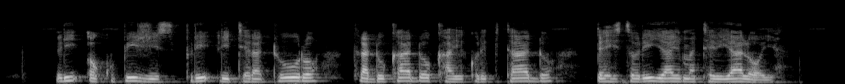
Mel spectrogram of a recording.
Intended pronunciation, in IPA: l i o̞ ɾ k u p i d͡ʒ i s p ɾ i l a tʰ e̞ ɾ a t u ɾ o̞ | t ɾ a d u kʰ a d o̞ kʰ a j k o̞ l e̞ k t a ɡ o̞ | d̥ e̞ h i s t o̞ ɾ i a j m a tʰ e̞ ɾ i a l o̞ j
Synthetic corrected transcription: l i o̞ k u p i d͡ʒ i s p ɾ i l i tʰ e̞ ɾ a t u ɾ o̞ | t ɾ a d u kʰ a d o̞ kʰ a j k o̞ l e̞ k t a d o̞ | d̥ e̞ h i s t o̞ ɾ i a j m a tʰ e̞ ɾ i a l o̞ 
